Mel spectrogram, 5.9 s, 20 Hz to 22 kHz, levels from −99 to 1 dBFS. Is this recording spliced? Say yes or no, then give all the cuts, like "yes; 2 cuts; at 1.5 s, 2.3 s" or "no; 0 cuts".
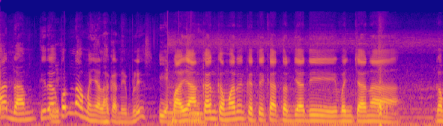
yes; 1 cut; at 2.2 s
